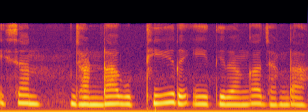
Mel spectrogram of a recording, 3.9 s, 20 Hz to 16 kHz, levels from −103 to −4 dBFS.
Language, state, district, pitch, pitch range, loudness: Kurukh, Chhattisgarh, Jashpur, 210 Hz, 200-220 Hz, -18 LUFS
